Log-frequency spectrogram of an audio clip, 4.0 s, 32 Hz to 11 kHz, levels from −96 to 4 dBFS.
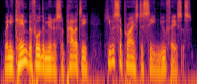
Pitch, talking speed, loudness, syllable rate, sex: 105 Hz, 195 wpm, -19 LUFS, 6.7 syllables/s, male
